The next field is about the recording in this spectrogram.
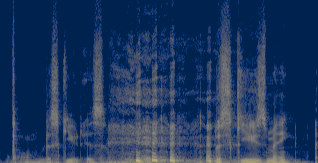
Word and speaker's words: Deschutes: Then I Googled the pronunciation. It is, in fact, Deschutes.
